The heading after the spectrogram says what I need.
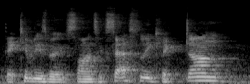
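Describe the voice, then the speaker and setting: A man in his thirties presenting a software tutorial, explaining each step in turn as he shares his screen. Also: medium pitch, fast. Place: indoor room. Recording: roomy echo, faint background noise.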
